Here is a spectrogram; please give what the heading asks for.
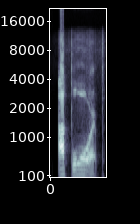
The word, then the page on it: upwarp: American English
